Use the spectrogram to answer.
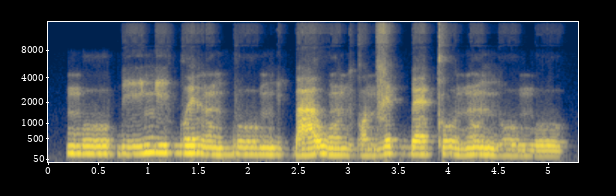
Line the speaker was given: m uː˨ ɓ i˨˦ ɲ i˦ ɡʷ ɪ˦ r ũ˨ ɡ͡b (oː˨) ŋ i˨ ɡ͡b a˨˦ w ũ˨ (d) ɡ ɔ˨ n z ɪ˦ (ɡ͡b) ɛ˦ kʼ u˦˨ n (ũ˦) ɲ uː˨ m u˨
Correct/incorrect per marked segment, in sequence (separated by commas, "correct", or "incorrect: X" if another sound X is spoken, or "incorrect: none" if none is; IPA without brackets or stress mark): incorrect: uː˨, incorrect: n, correct, correct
